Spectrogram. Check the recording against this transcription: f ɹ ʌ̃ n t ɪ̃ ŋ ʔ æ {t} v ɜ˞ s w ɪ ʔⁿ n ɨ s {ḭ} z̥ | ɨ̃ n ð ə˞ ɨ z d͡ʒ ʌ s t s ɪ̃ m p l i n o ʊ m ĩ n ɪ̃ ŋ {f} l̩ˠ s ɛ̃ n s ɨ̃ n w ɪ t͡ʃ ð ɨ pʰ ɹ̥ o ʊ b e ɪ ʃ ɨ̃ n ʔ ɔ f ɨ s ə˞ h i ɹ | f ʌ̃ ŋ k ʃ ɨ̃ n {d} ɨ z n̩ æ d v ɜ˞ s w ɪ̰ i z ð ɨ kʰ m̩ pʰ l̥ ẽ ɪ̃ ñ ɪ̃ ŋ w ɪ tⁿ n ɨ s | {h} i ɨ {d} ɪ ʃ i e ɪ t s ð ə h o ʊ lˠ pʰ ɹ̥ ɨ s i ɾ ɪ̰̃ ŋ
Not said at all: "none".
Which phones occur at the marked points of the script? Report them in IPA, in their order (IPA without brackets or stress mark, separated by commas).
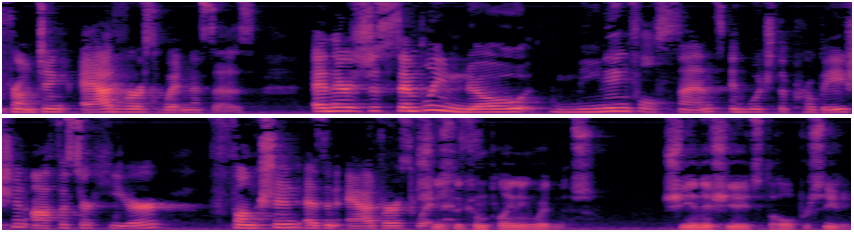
d, ɪ̰, f, d, ʃ, n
